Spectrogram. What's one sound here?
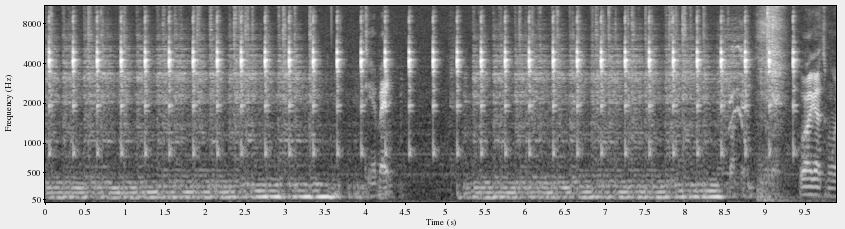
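A distorted electric guitar plays fast, chugging palm-muted notes.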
